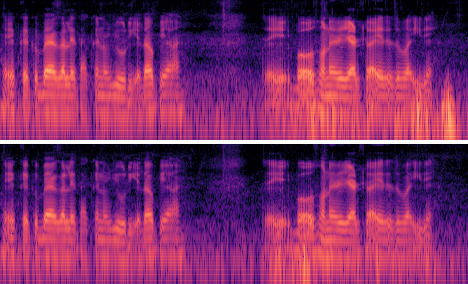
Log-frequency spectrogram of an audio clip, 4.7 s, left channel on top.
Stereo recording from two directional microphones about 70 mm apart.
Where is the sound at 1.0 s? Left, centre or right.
Right.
